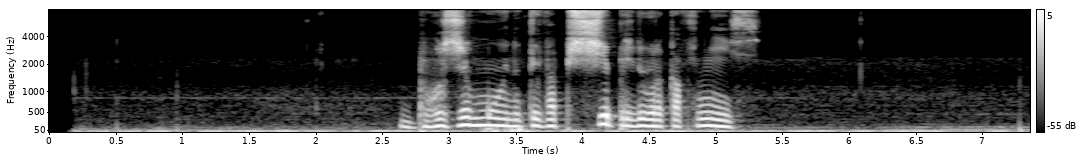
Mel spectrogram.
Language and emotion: Russian, angry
